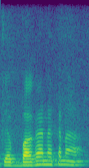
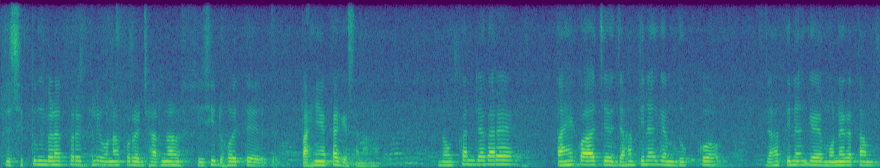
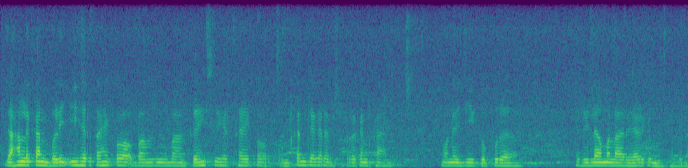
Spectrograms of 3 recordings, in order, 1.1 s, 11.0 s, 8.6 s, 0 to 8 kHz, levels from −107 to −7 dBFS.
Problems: none marked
